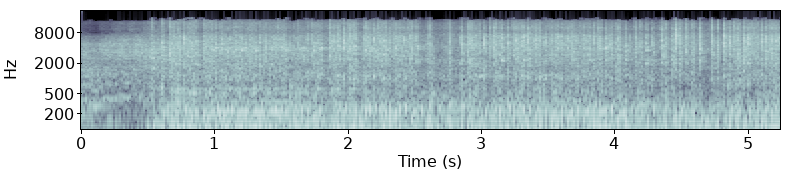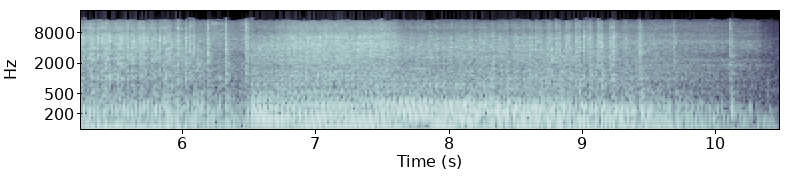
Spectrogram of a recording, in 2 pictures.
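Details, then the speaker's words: 1968 Ford F-250 with 390 V8, barn find after sitting nearly 10 years, new fuel lines: fires and settles into a loud, fast, unsteady idle with no knock; possibly idle adjustment or a suspected vacuum leak. "One idle. That sounds pretty loud to me."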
